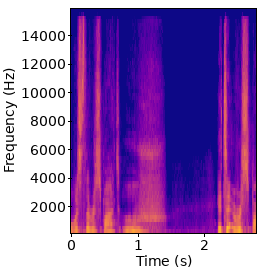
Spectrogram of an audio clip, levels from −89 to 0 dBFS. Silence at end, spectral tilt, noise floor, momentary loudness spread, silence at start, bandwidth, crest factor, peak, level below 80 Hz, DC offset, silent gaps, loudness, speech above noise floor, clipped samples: 0 s; -4 dB/octave; -61 dBFS; 14 LU; 0 s; 16 kHz; 20 dB; -6 dBFS; -60 dBFS; under 0.1%; none; -26 LUFS; 36 dB; under 0.1%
